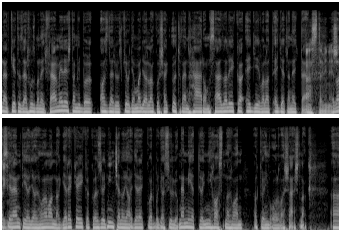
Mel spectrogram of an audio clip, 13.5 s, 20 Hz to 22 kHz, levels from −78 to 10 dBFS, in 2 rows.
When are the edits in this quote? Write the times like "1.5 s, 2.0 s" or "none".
5.9 s, 8.8 s, 9.3 s, 10.3 s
